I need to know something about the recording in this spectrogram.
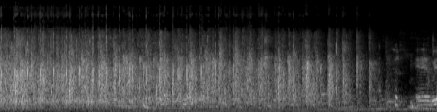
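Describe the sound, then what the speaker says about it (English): A room full of people at a high school baseball banquet gives a round of applause, loud, dense clapping that holds for several seconds and then thins out, with voices underneath. "Let's give them a round of applause."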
